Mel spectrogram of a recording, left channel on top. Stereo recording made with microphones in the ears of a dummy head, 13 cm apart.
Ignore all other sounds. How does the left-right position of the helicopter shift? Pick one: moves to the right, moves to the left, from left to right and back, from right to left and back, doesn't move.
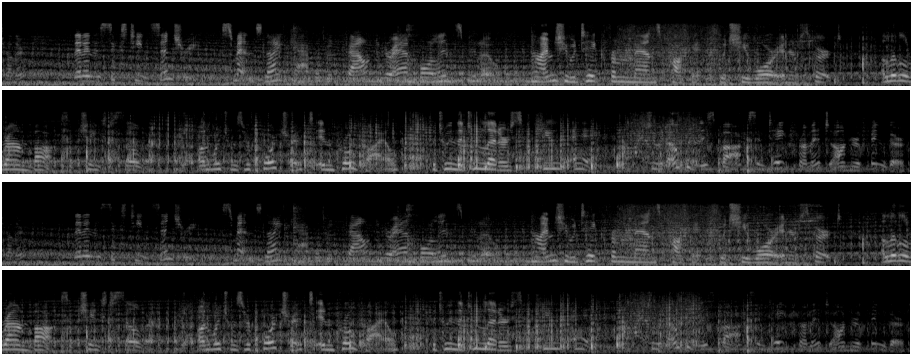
moves to the right.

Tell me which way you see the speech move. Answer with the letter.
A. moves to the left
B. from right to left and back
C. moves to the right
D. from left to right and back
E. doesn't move
D.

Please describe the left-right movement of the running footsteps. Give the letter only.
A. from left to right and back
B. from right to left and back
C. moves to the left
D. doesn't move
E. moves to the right
E.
